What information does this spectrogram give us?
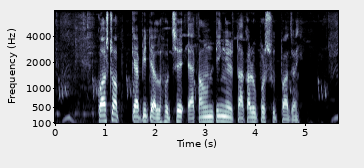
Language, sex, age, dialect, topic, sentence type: Bengali, male, 25-30, Northern/Varendri, banking, statement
